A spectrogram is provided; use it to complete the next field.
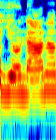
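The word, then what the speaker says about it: Yonanas: Onana machine is spelled y-o-n-a-n-a-s it's like banana but it's Yonana okay thanks okay any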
